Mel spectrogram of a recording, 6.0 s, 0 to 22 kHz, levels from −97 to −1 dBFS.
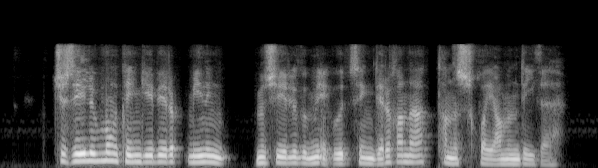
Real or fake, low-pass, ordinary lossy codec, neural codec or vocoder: fake; 7.2 kHz; AAC, 48 kbps; codec, 16 kHz in and 24 kHz out, 0.8 kbps, FocalCodec, streaming, 65536 codes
